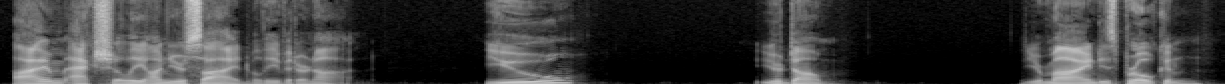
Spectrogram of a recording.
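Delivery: fake gentle, soothing, loving voice. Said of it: "that's my loving voice right there".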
